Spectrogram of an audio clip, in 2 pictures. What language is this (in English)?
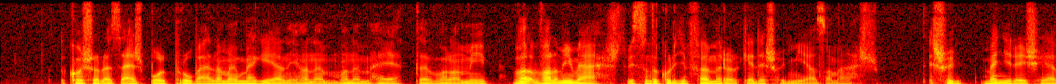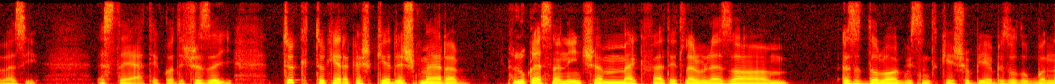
Hungarian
